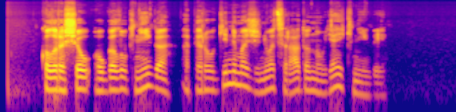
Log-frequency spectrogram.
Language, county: Lithuanian, Panevėžys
